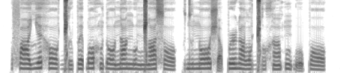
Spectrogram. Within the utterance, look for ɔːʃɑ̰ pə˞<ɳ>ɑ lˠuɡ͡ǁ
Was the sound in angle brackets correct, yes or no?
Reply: yes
